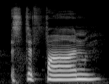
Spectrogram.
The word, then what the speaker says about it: Stéphane: I'm going to I'm going to request Stfan. Stfan. I think that's truly the pronunciation instead of me pretending I have an accent that's like French Swedish.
